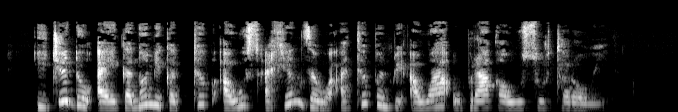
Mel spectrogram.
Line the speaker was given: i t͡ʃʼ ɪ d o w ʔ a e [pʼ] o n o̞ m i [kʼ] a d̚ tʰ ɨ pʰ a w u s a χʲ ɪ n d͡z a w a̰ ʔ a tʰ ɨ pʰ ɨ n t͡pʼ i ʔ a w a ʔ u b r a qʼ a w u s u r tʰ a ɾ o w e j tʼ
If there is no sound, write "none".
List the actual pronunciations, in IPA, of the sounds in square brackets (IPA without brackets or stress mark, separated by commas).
kʼ, kʼ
